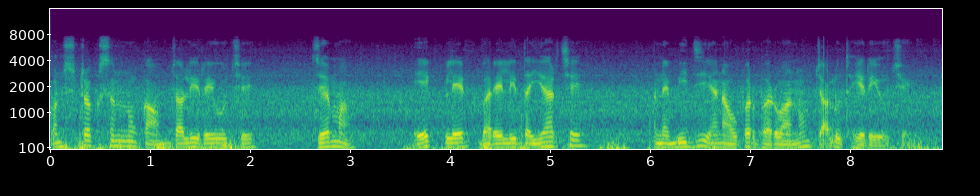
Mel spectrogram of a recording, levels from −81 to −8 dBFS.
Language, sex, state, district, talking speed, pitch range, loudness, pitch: Gujarati, male, Gujarat, Valsad, 135 wpm, 95-115 Hz, -16 LUFS, 105 Hz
